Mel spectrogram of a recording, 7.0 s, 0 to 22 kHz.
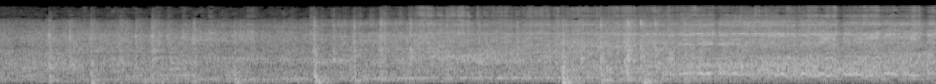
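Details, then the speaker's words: Hornby J36 model locomotive, bought new this year, unused a few months: thin high-pitched screech rises over the small motor's whirr after running a while, same in reverse; motor screech, likely lack of lubrication. "it does the same in reverse so something's clearly not quite right there um could just be a little bit of lack of lubrication"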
